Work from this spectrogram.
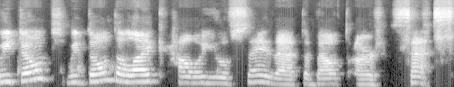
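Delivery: badly done put-on Danish accent. Briefly voicing someone else in a terrible Danish accent. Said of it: "That's a terrible Danish accent".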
